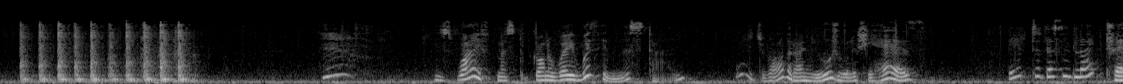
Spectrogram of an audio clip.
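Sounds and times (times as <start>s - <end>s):
knocking on a door: 0.2s - 2.1s
speech: 4.4s - 9.4s, 10.1s - 11.2s.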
